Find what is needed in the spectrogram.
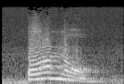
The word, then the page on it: ono: fiji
